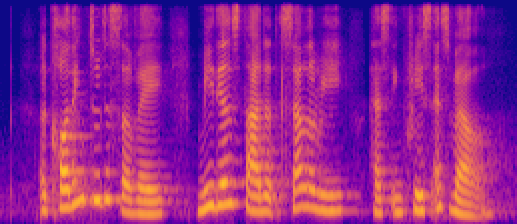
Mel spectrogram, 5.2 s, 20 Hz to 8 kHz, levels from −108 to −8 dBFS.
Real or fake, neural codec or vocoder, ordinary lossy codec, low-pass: fake; codec, 16 kHz, 6 kbps, DAC; none; 7.2 kHz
